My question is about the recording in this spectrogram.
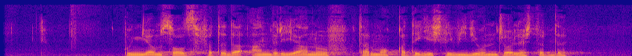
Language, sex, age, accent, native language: Uzbek, male, under 19, Xorazm, Uzbek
